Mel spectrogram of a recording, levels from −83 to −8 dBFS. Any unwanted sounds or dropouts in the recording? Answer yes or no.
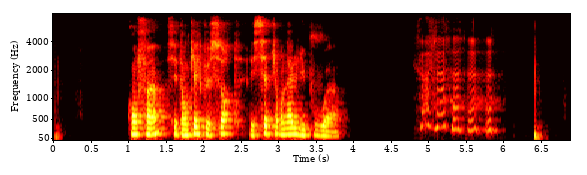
yes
